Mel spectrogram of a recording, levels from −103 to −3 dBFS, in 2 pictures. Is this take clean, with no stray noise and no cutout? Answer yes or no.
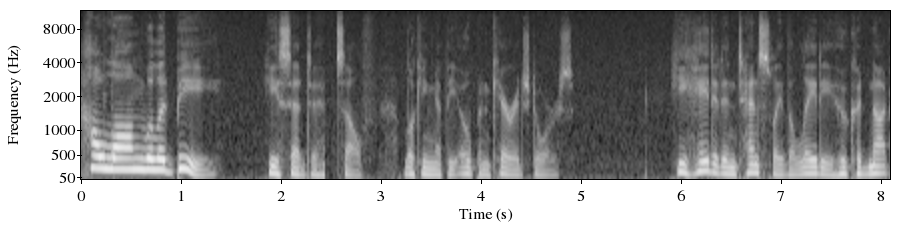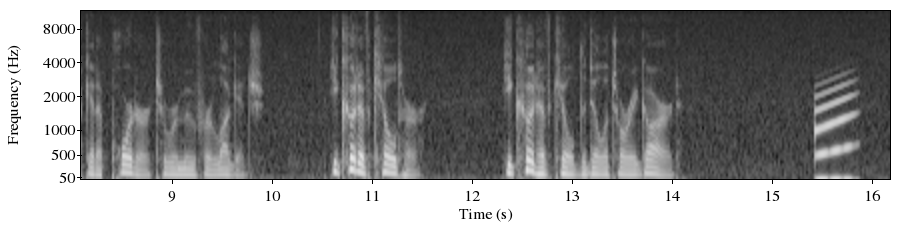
no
